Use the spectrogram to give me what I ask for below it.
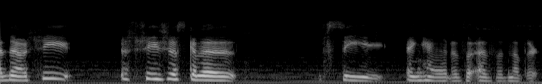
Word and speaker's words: Angharad: Angharad, yes.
